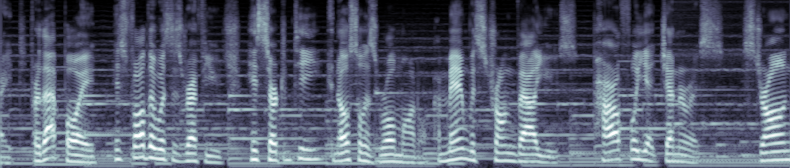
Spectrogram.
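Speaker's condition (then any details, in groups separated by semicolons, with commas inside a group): No condition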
